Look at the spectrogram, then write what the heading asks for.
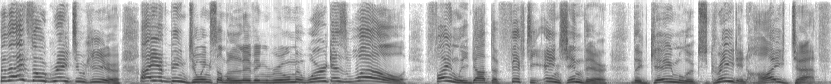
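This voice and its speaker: A put-on character voice from a man, high-pitched with very wide pitch swings, very even loudness and a very slow pace. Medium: solo performance. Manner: upbeat, folksy.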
